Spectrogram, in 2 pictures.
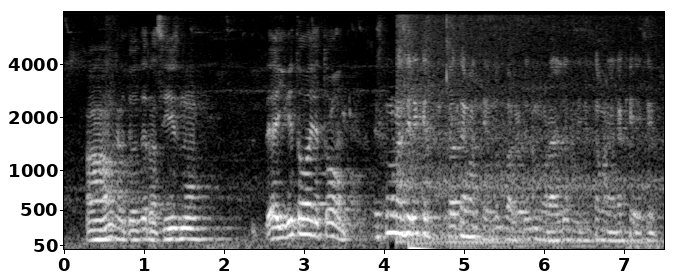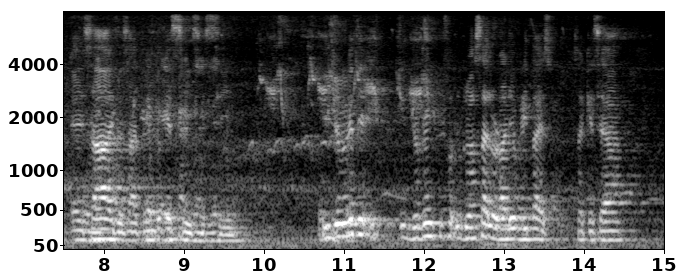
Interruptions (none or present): present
